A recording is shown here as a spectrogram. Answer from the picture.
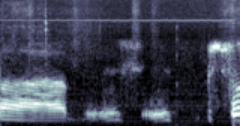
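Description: Speech: a man's voice holding one long syllable that falls in pitch, followed by a couple of short syllables.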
